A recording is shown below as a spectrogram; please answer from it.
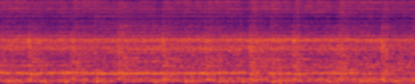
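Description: Live rap-metal band playing loudly on stage: electric guitar and drum kit in a dense, steady wall of sound.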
